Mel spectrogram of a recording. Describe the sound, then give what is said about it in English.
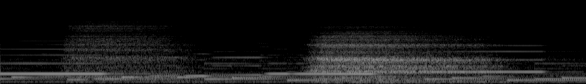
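A deep 'dragon breath' drawn in through the nose, a short pause, then a long, slightly louder breath pushed out of the mouth, both airy and rushing over soft, steady background music with no talking. “Again, deep breath in and out.”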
